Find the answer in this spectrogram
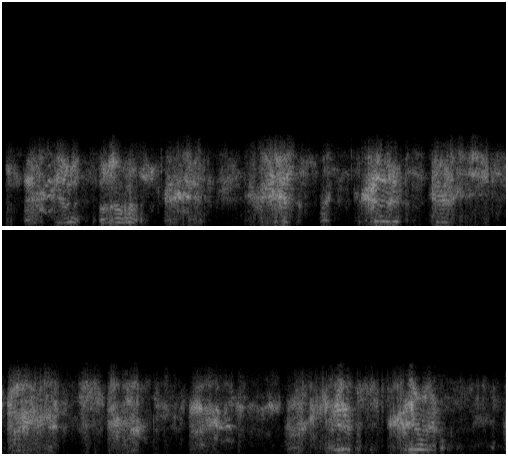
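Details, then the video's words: Chihuahua, described as tough and ferocious, recorded on a cellphone: a rapid run of short, breathy yips and wheezy whimpers, about two a second, harsh and uneven, with no other clear sounds. "Eddie the Chihuahua kicking my butt"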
